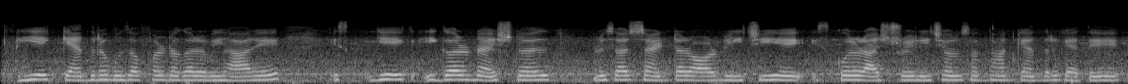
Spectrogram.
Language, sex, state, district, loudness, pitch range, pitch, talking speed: Hindi, female, Bihar, Jahanabad, -22 LUFS, 195-210 Hz, 200 Hz, 115 wpm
